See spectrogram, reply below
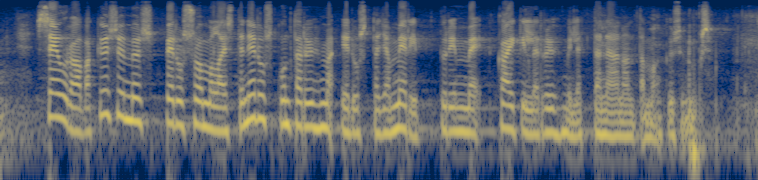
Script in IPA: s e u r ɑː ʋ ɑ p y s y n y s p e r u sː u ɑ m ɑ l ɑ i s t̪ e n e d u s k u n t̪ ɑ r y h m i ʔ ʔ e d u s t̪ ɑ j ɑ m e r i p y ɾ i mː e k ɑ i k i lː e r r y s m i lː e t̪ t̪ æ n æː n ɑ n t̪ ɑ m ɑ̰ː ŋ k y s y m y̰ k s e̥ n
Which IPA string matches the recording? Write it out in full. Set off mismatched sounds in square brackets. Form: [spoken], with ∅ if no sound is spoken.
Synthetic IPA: s e u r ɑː ʋ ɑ [k] y s y [m] y s p e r u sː u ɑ m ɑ l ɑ i s t̪ e n e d u s k u n t̪ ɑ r y h m [æ] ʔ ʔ e d u s t̪ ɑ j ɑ m e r i p y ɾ i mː e k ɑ i k i lː e r r y [h] m i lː e t̪ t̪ æ n æː n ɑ n t̪ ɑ m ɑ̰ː ŋ k y s y m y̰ k s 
